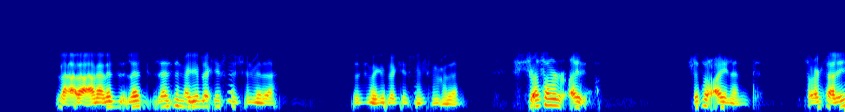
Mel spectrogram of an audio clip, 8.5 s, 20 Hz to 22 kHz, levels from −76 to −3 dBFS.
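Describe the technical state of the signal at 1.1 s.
At 1.1 s the speech carries Codec 2 vocoder damage, heavy throughout, resynthesised from sine waves at a rate fitting 2.4 kbit/s: buzzy, robotic, with the spectrogram empty above 3.8 kHz.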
